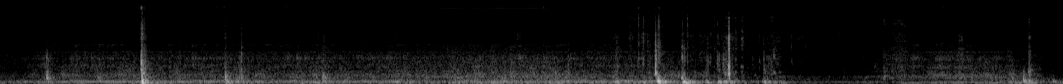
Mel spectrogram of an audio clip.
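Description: Steady low machine hum with a few sharp knocks and clatters of handling, one loud click early and a cluster of knocks later; the hum drops away near the end.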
